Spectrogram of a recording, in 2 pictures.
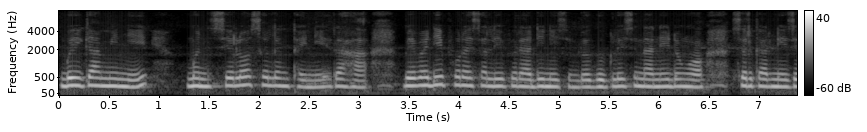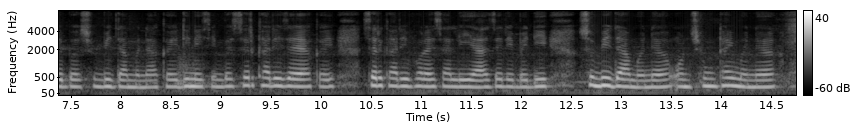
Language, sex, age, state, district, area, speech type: Bodo, female, 18-30, Assam, Udalguri, rural, spontaneous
